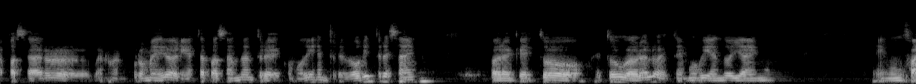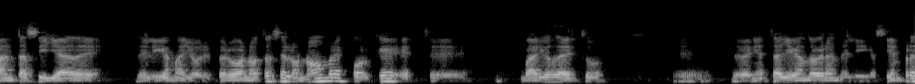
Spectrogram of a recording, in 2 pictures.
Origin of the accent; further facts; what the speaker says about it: Venezuela; uno que siempre uno tiene como venezolano en la punta de la lengua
